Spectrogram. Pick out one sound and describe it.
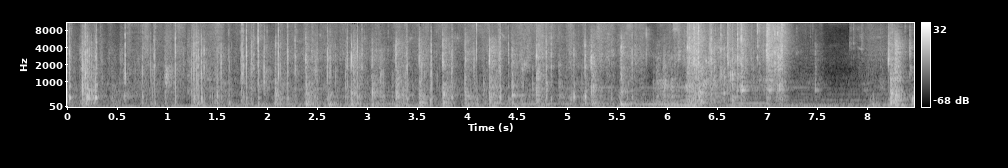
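Footsteps thud quickly up wooden stairs.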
